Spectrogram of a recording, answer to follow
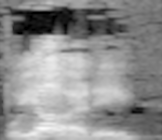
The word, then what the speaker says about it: Boyardee: He didn't spell his name this way, but he spelled it Boyardee so that everybody would know how to pronounce it. He pronounced it Chef Boyardee.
